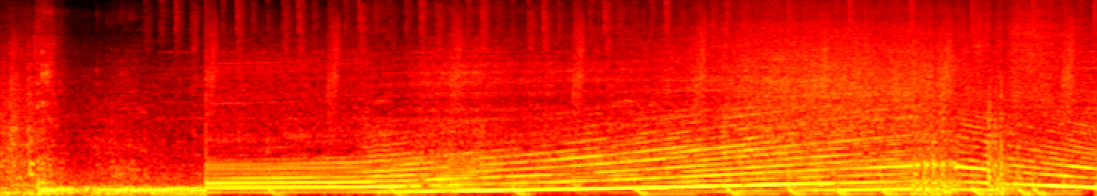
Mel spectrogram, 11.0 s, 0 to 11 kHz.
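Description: Turbocharged Honda K24 four-cylinder engine making a dyno pull with its boost turned up past nine psi. After a rough first couple of seconds, the engine note climbs steadily through the revs for about seven seconds, then drops quickly as the throttle is lifted near the end.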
